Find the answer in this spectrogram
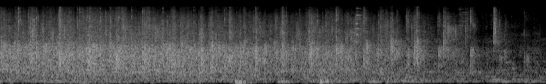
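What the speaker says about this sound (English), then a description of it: "Let's give yourselves another round of applause." An awards-show crowd gives a sustained round of applause for Idaho's fastest-growing companies, loud dense clapping filling the hall and tapering slightly toward the end.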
